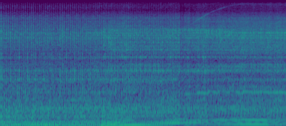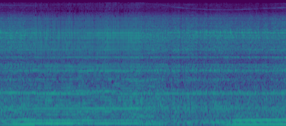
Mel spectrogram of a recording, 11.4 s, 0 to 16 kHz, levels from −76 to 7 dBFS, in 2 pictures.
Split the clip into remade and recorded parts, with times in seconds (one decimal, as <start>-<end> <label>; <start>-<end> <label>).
0.0-6.4 recorded; 6.4-8.5 remade; 8.5-11.4 recorded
